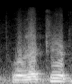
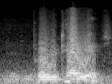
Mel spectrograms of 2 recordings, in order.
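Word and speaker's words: proletariat: کی اصلاح کر لے، پرولیٹریٹ نہیں ہے، پرولیٹیریٹ۔ اور وجہ یہ ہے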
